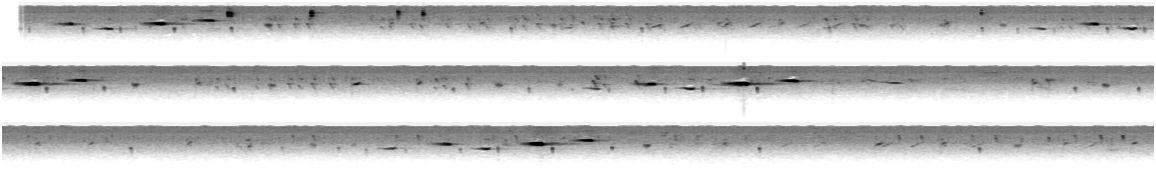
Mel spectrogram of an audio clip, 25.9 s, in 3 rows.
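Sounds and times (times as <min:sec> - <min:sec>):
songbird chirping: 0:00.2 - 0:25.9
faint high ticks: 0:00.4 - 0:15.0.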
